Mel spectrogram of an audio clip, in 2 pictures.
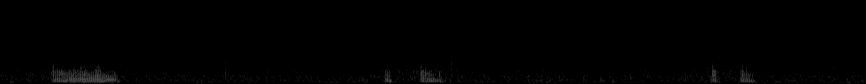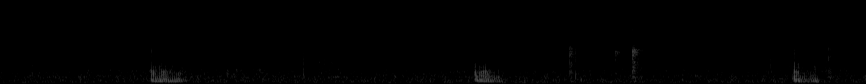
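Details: Three-week-old blenheim Cavalier King Charles Spaniel puppies, a litter of five kept in a home puppy pen; husky low snorting breaths recur irregularly every few seconds, mixed with faint clicks and soft rustling.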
